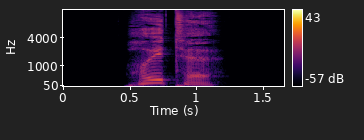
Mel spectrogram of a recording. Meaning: inflection of häuten: 1. first-person singular present 2. first/third-person singular subjunctive I 3. singular imperative
- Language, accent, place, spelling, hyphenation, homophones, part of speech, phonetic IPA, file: German, Germany, Berlin, häute, häu‧te, heute / Häute, verb, [ˈhɔʏtə], De-häute.ogg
